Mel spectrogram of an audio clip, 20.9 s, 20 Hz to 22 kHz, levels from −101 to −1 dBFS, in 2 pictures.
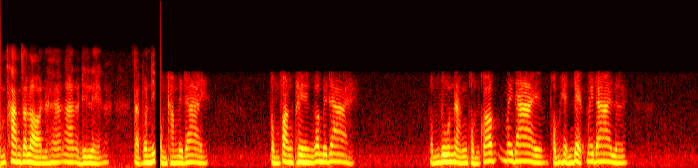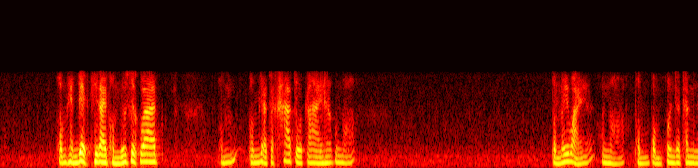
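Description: At 2.31 s a handover gap cuts the sound for 100 ms, until 2.41 s, as the call switches networks and no frames arrive. The audio fades within tens of milliseconds to silence. On a waveform it is a flat line; on a spectrogram, a blank vertical strip.

From 2.41 s to the end, a fallback to narrowband replaces the clear wideband sound heard before the gap, which fits HD Voice near 12.65 kbit/s. Nothing remains above 4 kHz, and the sound turns dull and rough, consistent with a low-rate narrowband codec around 5.9 kbit/s. On a spectrogram, everything above 4 kHz goes empty.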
